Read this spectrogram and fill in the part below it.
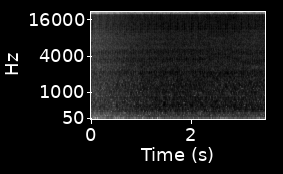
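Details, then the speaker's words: Audi Q3 after an engine rebuild following hydrolock from driving through deep water, idling with the AC off: an even, smooth, soft rumble with no knocks or ticks. No check lights; a healthy normal idle. "As you can see बिल्कुल silent है। सब okay है।"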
